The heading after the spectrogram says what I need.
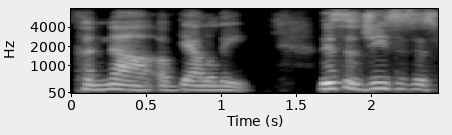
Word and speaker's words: Cana: miracle in kanawha i used to call it cana it's actually pronounced kana and i still may go back to cana because it's a habit praise god but it's actually pronounced kana of galilee this is jesus's first biblically recorded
